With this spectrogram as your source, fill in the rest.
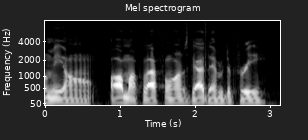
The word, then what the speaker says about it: Gotdamnitdupri: Gotdamnitdupri. It's spelled as said.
